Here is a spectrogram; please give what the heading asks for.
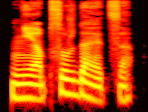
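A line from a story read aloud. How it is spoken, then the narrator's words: Stern. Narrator (Russian): ответил он строго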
